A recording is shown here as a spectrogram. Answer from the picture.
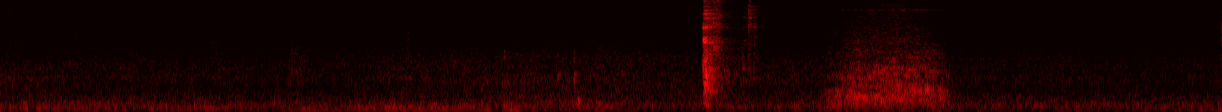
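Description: A drink set down on a table with a single sharp clink about three and a half seconds in, followed by a short soft rustle; otherwise faint room tone with small ticks.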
